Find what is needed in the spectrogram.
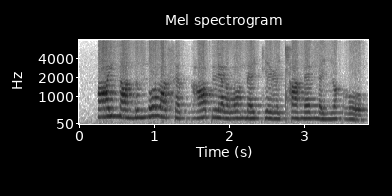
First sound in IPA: ɑ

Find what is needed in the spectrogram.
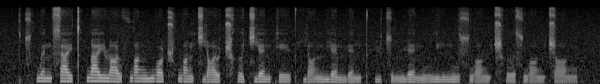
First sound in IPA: t͡sʰ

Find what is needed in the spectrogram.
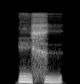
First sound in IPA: e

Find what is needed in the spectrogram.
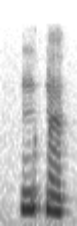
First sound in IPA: ŋ͡m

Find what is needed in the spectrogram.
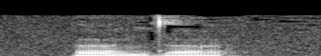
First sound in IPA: œ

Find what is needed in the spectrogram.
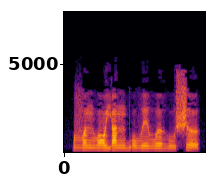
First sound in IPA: v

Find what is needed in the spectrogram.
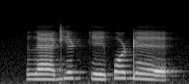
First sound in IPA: ð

